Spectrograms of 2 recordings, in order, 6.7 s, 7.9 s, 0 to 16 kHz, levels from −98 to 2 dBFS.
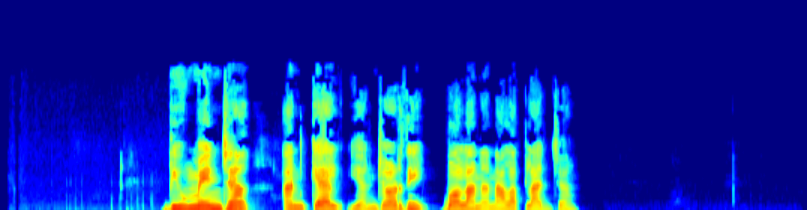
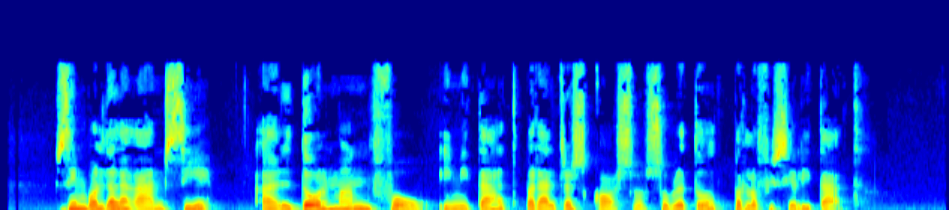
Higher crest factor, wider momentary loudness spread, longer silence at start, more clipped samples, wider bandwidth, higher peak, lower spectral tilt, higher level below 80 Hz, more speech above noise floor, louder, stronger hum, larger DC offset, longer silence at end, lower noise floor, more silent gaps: about the same, 22 dB vs 20 dB; about the same, 12 LU vs 10 LU; first, 1.35 s vs 0.5 s; neither; about the same, 11.5 kHz vs 11.5 kHz; first, 0 dBFS vs -6 dBFS; about the same, -5 dB/octave vs -5 dB/octave; about the same, -72 dBFS vs -76 dBFS; first, 69 dB vs 45 dB; first, -19 LUFS vs -27 LUFS; neither; neither; first, 1.95 s vs 0.75 s; first, -88 dBFS vs -70 dBFS; neither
